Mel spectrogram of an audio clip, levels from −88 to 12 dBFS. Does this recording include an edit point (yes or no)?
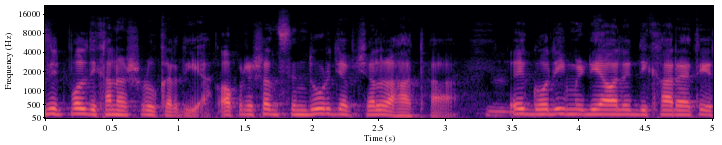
yes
